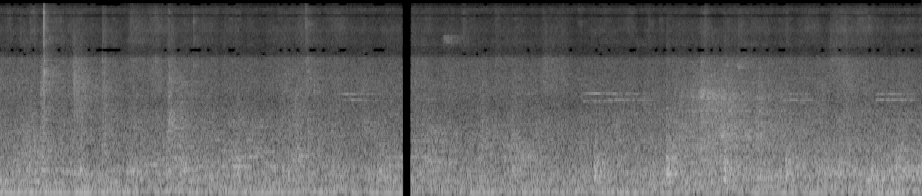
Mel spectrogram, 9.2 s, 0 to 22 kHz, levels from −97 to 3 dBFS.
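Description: A digital broadcast dropout cuts into this recording of sounds from 4.03 to 4.16 s. The audio fades out in about 3 ms, leaving a hole of roughly 85 ms of missing material before it returns. This happens when a receiver loses the digital signal or rejects corrupted frames and mutes until valid data resumes. The length of the gap fits about two lost frames. Whatever was transmitted during the gap is gone for good.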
